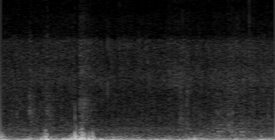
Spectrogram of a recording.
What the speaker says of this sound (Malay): Angin.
